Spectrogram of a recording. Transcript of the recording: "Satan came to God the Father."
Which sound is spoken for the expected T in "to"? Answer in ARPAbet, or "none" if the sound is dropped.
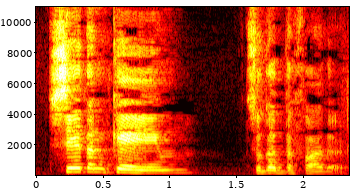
S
